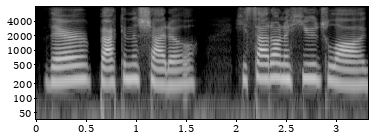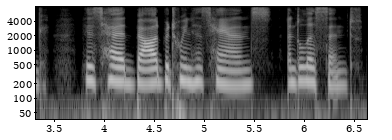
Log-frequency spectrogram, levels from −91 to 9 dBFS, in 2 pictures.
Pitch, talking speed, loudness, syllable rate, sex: 215 Hz, 170 wpm, -20 LUFS, 4.4 syllables/s, female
